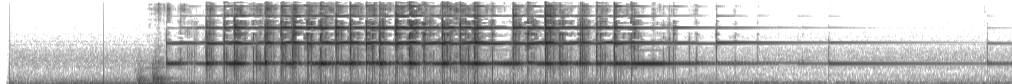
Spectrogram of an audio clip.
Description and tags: Bell, ringing, ring
ring, Bell, ringing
